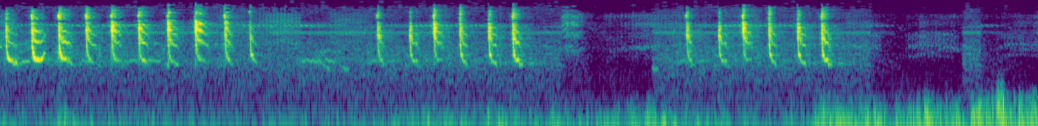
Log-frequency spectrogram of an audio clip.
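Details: Swallow-tailed hummingbird chattering in rapid bursts of sharp, dry clicking chips, about ten per burst, three bursts separated by short pauses, with some low rumbling near the end.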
